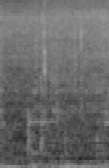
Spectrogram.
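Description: Garlic sizzles in a hot pan while being stirred, a constant close frying hiss with soft scraping strokes and no talking.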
